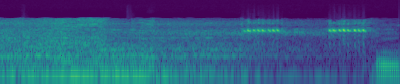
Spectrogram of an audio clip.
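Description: Two short, high-pitched chirps about half a second apart over a faint outdoor ambience with a low steady hum, like an animal call.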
